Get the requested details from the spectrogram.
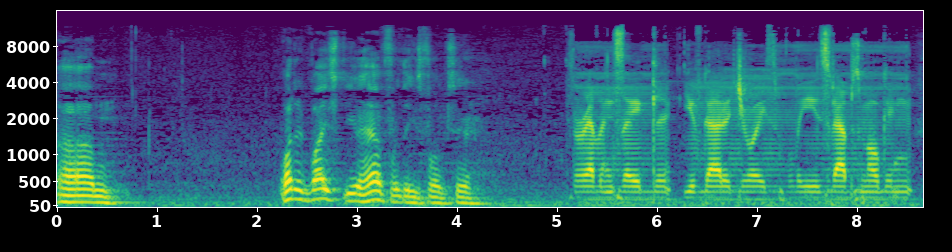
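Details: Woman whose larynx was removed, followed by radiation and chemotherapy, speaking with an electrolarynx, a battery device held against the throat that makes a beeper sound she articulates into speech; electrolarynx speech.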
